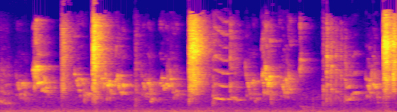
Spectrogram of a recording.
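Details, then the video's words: Singing budgerigar delivering a rambling chatter of raspy squawks, scratchy clicks and short whistled squeaks. Loud harsh bursts recur every second or two between softer twittering. "Periquito Australiano Cantando"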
